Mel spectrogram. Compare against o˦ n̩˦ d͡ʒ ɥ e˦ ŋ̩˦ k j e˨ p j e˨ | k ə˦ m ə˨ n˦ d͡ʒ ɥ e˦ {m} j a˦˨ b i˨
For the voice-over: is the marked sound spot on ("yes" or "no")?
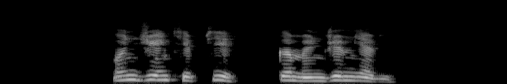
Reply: yes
